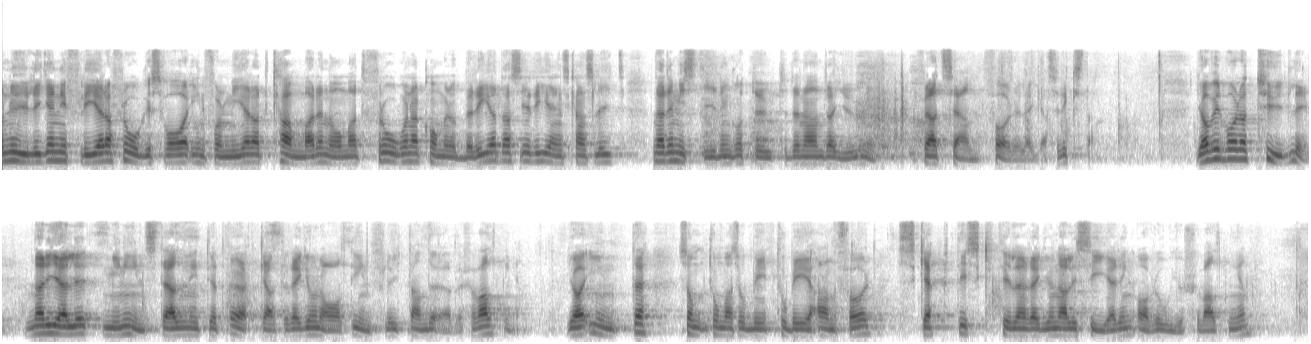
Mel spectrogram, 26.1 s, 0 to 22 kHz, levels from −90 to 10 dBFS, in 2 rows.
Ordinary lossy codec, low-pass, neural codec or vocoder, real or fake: none; none; none; real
